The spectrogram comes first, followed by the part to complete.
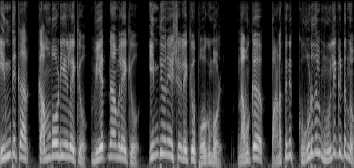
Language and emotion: Malayalam, happy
